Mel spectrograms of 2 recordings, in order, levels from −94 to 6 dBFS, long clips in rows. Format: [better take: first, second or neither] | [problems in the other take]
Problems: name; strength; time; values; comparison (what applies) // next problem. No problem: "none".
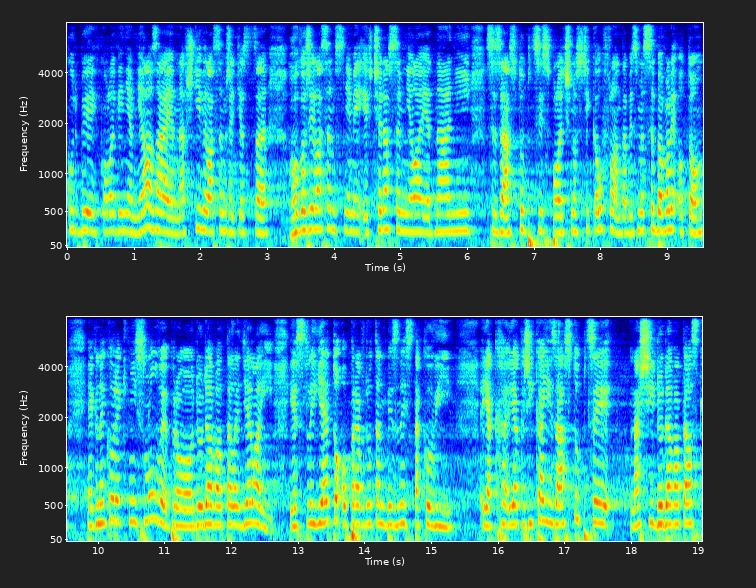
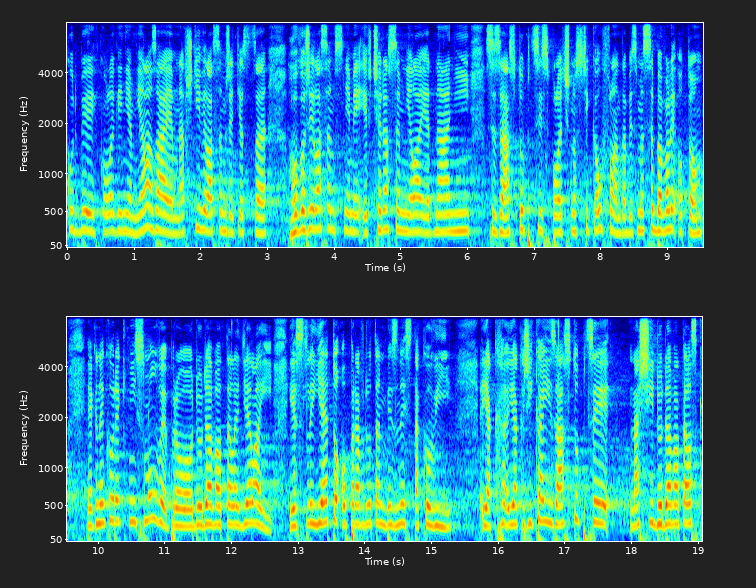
second | room echo; dies away in 0.2 s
